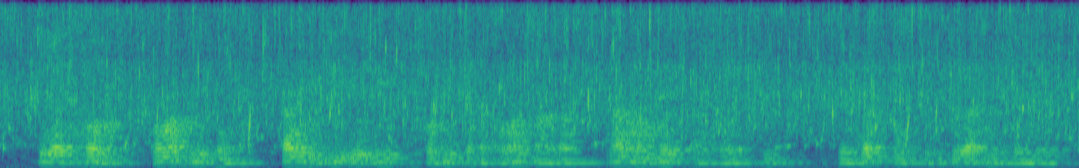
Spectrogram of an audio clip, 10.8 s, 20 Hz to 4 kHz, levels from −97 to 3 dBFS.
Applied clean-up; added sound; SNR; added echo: none; Stream; 3 dB; reverberation time 0.9 s.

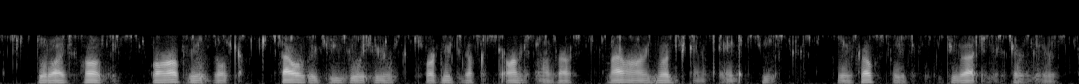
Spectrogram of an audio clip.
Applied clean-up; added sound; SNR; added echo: neural separator model SepFormer WHAMR!.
